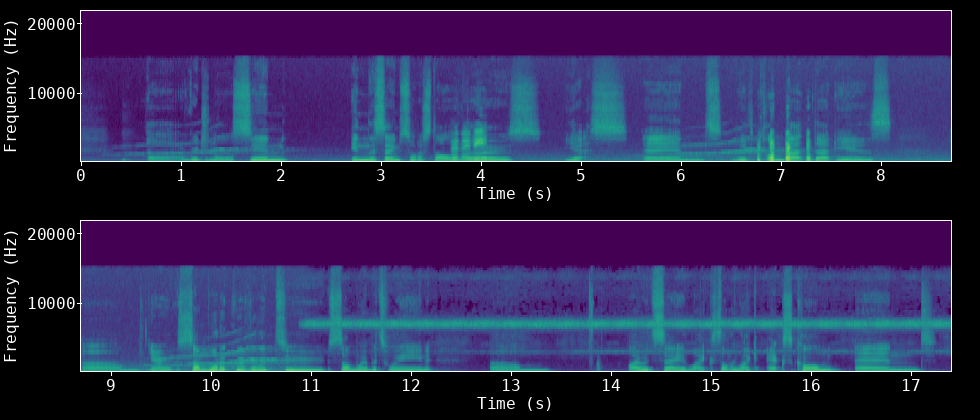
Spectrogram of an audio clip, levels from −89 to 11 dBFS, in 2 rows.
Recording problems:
animal sounds; loud; throughout; 9 dB below the speech

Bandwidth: 15 kHz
